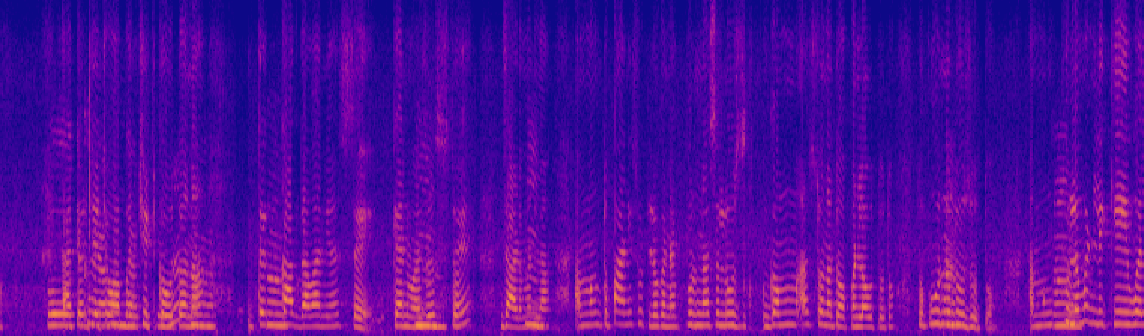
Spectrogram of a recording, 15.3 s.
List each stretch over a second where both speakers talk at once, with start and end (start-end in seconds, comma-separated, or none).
0.8-2.7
